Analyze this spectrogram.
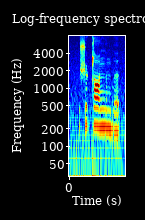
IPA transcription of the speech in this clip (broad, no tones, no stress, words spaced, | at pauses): ʃʊʈɑŋɪmbə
